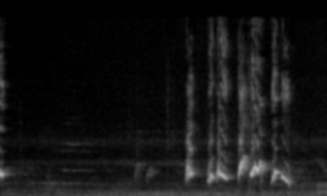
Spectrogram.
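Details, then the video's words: Red-whiskered bulbul during voice training, breaking a quiet pause with one crisp phrase of about six quick, cheerful warbled notes, some falling at the end. "luyện giọng chào mào hót hay - căng lửa, chào mào hót quá phê"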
